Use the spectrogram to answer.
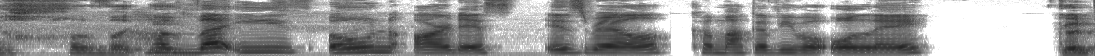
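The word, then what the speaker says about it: Kamakawiwoʻole: Hawaii's own artist, Israel Kamakawiwo'ole. Good pronunciation.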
